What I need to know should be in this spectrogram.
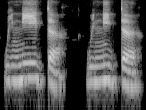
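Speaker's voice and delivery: slowly running need and to together; slow blending demo. Shown as a demonstration. Teacher slowly showing learners the blend. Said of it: "notice how we have blending here".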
